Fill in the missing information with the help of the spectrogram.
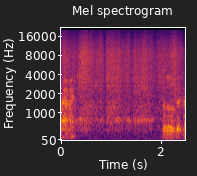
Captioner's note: paper rustling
